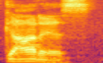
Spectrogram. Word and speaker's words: Gades: Gades' name would be pronounced Goddess in Imperial.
